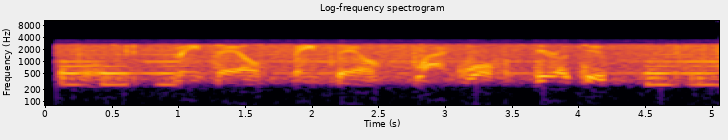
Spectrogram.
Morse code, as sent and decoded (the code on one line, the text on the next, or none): none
